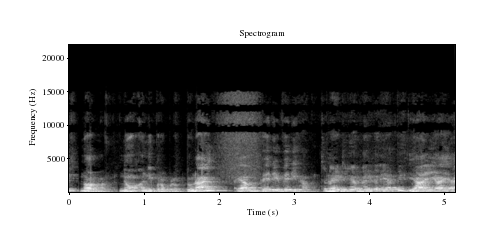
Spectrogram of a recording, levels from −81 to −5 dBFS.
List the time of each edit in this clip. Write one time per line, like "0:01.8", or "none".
none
